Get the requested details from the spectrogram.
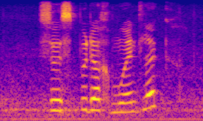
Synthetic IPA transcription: suəspudəχmuəntlək

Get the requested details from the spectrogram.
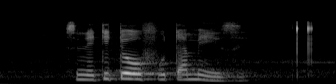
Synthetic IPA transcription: sinetʼitʼofutʼameːzi

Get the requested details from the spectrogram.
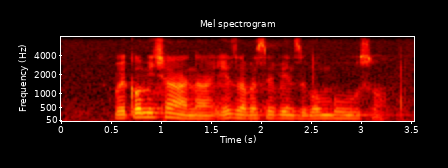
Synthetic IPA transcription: wɛk̬ʼomit͡ʃʰanajɛzaɓasɛɓend͡zʱiɓom̩ɓuːsɔ̰

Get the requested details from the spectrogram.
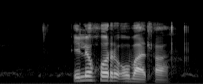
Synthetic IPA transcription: ɪlɪχʊrɪʊbaːt͡ɬʼa

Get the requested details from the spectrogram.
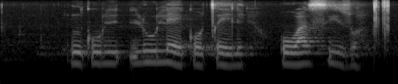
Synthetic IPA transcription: ŋkʼululɛkʼɔǀɛlɛ | ɔwasiːzwa

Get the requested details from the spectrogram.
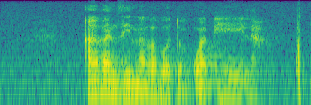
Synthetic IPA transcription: aɓand͡zʱimaɓaɓɔd̥ʱwa̰k̬ʼwapʰɛːla

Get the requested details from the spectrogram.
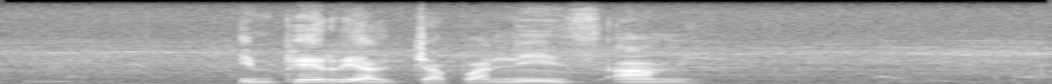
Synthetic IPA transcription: impʰeɾiald͡ʒapʼanizamḭ

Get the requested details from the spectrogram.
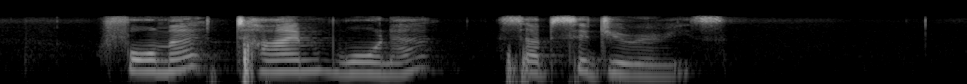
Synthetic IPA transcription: fɔːmətʰãɪ̃mwɔːnə | sabsɪdjəɹəɹḭz̥

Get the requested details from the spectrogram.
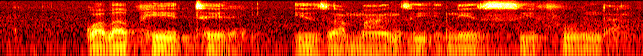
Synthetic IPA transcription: k̬waɓapʰɛtʰɛ | izamand͡zʱinesifuːndʱa

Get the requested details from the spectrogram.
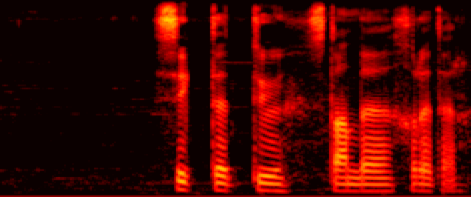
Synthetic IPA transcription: sik̚tətustɐndəχruətʰə̰r

